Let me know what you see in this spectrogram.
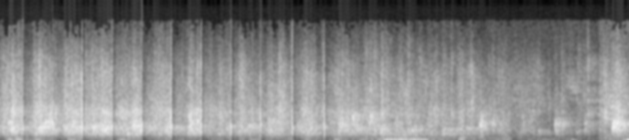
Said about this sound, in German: Vielen Dank euch beiden und für euch auch noch einmal einen Applaus.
